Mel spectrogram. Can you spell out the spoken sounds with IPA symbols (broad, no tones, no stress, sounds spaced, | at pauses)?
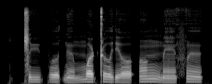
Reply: ǀ y p o ɗ ə̃ m ɔ ʈ o ɾʲ ɔ ʔ ɔ̃ ŋ͡m ɛ̃ f ə̃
